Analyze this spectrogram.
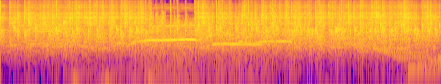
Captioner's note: applause; 박수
